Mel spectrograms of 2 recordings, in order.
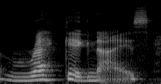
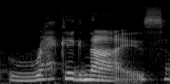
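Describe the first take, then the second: The two takes are said the same way.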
